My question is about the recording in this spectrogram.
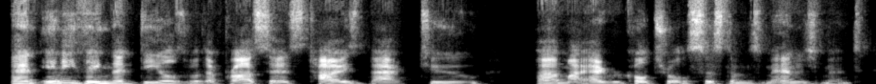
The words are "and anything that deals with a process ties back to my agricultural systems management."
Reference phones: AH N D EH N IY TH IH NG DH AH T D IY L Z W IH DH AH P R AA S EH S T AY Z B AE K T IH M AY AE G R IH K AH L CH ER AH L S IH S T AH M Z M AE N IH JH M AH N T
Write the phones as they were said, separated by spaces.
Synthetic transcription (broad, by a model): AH N EH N IY TH IH NG DH AH T D IY L Z W IH DH AH P R AA S EH S T AY Z B AE K T IH M AY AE G R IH K AH L CH ER L S IH S T AH M Z M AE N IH JH M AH N T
